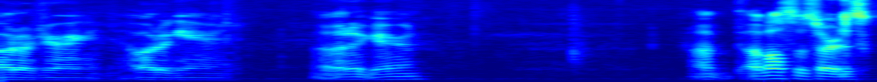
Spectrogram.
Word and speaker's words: Odogaron: Odo Dragon? How do you say it? Is O-D-O. Dragon. Dragon, yeah. That's why I call it Odo Dragon. Like, that's literally... No. It's Odo Garen. Yeah, Odogaron.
